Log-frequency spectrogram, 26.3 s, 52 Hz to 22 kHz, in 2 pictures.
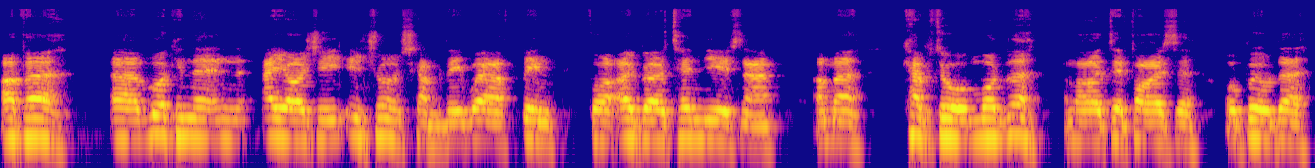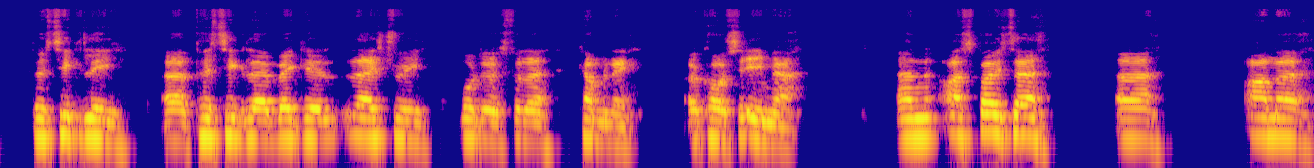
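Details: Adult man with motor neurone disease diagnosed in January 2018; speech changes were an early sign of the disease; dysarthria (motor neurone disease).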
